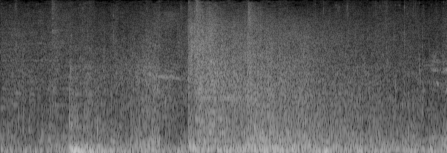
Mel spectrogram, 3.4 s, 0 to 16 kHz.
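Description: Cannon fire in a Shogun 2 battle booms out in a couple of broad, heavy blasts over a dense, noisy rumble of battlefield sound.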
